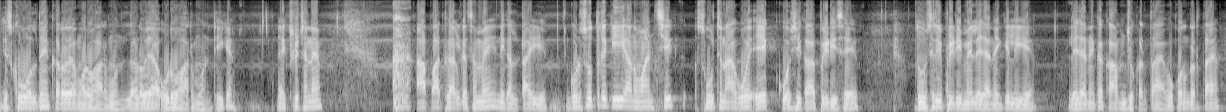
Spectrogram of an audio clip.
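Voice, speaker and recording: Fast-talking male teacher with a clear voice. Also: medium pitch. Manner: quizzes listeners and repeats answers. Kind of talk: exam revision lesson.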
